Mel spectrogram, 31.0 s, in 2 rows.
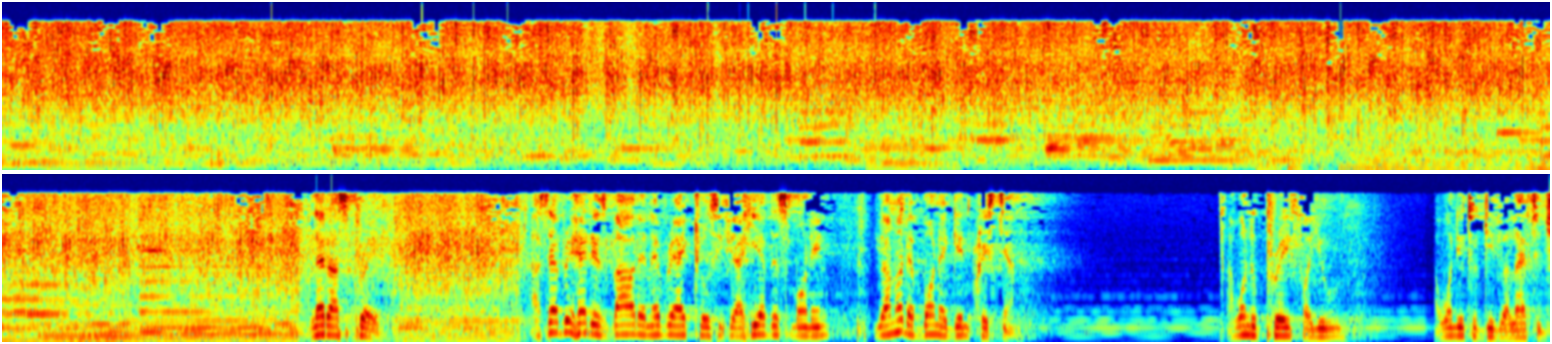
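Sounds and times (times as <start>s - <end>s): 
music: 0.0s - 22.1s, 25.2s - 30.9s
audience clapping: 0.0s - 22.2s
speech: 18.6s - 19.5s, 20.9s - 25.8s, 27.7s - 29.1s, 29.8s - 30.9s.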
